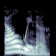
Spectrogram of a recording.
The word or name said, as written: alwina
